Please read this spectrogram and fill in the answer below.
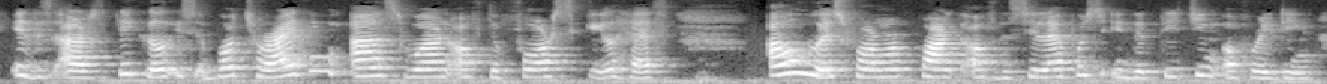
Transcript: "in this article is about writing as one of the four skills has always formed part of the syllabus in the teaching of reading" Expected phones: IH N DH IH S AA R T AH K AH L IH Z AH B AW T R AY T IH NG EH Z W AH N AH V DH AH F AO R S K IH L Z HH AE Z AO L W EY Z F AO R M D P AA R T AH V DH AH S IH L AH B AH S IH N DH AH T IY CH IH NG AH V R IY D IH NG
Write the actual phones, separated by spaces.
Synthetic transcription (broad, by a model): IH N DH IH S AA R T AH K AH L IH S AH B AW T R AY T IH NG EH S W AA N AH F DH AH F AO R S K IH L HH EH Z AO L W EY S F AO R M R P AA R T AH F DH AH S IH L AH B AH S IH N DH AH T IY CH IH NG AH F R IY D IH NG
